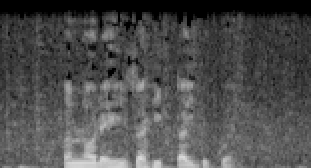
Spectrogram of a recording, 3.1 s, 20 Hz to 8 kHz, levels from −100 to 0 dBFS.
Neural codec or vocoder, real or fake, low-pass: none; real; 7.2 kHz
